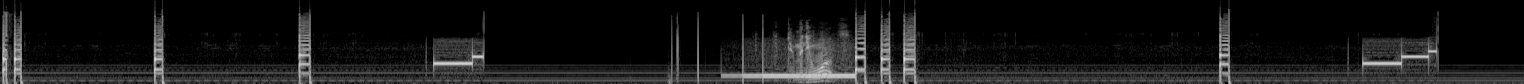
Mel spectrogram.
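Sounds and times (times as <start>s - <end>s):
low electrical hum: 0.0s - 15.2s
DTMF telephone tones reading back a phone number from an ANAC line: 7.2s - 8.7s, 13.6s - 14.4s
speech: 8.1s - 8.5s.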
